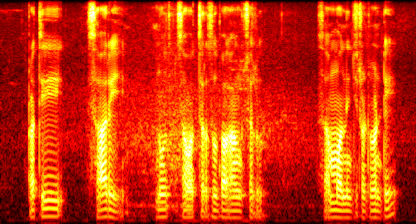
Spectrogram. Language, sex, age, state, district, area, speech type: Telugu, male, 30-45, Telangana, Jangaon, rural, spontaneous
